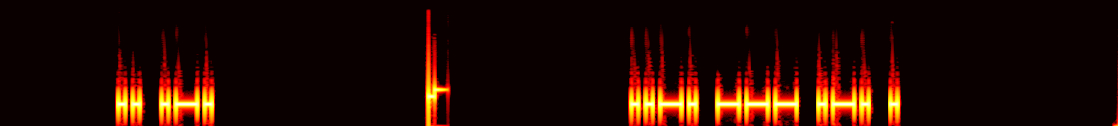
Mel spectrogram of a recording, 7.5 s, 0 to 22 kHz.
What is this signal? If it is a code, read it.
Morse code, heard as a keyed tone, about 25 wpm, 700 Hz. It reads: IR FORE
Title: Prefixes and Suffixes 25wpm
